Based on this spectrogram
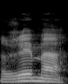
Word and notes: remar: rema

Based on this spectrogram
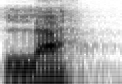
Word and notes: lach: la; Provençal

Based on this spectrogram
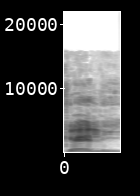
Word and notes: queli: provençal

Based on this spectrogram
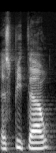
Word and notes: espitau: provençal

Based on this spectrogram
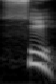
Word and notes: suc: provençal; su

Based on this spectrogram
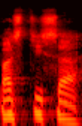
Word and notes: pastissar: pastissa

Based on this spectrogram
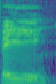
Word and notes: pairin: peirin

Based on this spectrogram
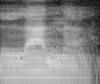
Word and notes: lana: lano; Provençal

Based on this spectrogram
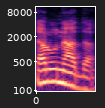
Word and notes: talonada: provençal; talounado

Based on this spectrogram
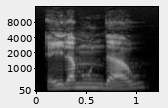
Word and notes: ailamondaut: eilamoundaut

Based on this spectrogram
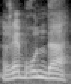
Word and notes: rebrondar: Provençal; rebrounda

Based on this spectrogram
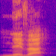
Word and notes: nevar: neva

